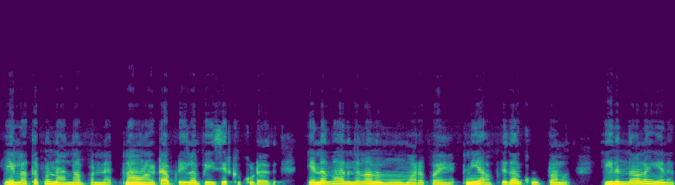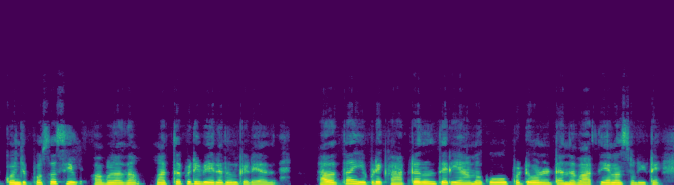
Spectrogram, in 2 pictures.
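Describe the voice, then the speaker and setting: A man's voice: high-pitched, level tone, fast talker, dark tone, no room sound. A man voicing a possessive but tender young boyfriend in a cartoon. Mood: apologetic. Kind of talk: cartoon voice acting. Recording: dull lo-fi dry recording.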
